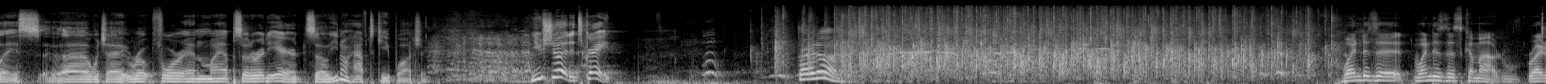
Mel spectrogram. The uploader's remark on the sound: Live from the NerdMelt Showroom in LA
